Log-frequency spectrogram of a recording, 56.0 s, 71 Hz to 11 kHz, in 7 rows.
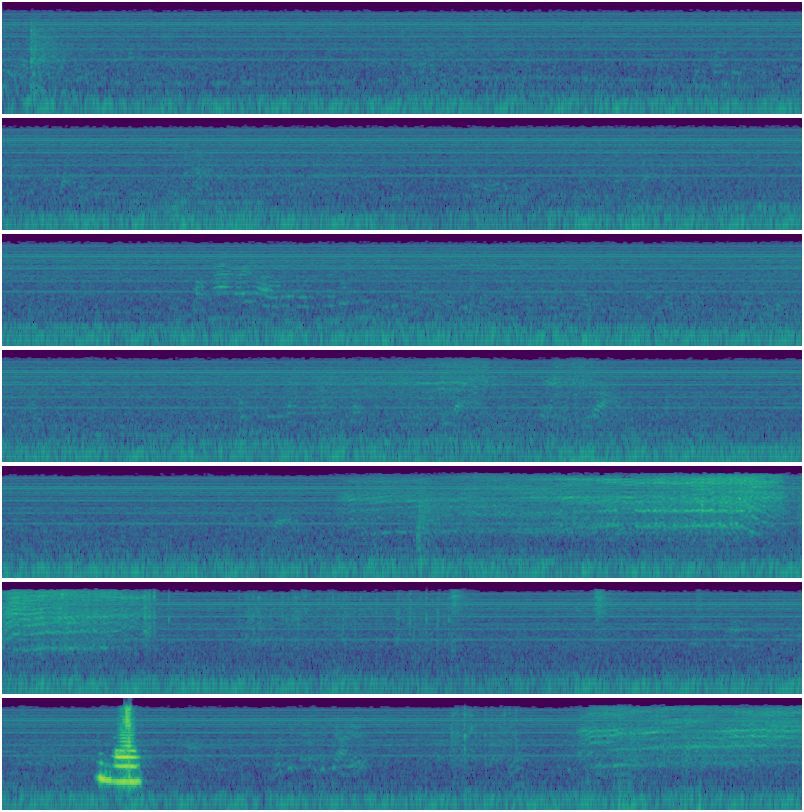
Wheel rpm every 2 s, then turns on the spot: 0, 0, 0, 0, 0, 0, 0, 0, 0, 0, 0, 0, 0, 0, 0, 0, 0, 0, 0, 0, 0, 0, 0, 0, 0, 0, 0, 0.
none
